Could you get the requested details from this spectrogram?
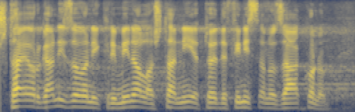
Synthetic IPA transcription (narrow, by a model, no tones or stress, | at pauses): ʃt̪aje̞o̞ɾɡanizo̞ʋanikɾiminalaʃt̪anije̞t̪oje̞d̪e̞finisanozaːko̞no̞̰m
